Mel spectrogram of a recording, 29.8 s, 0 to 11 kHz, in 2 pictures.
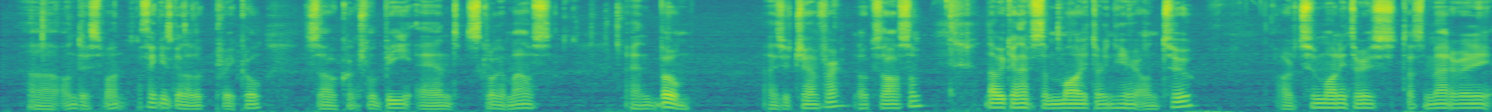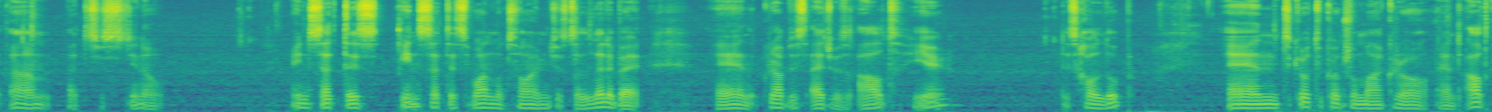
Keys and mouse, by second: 0.5 shift+middle click, 1.7 middle click, 2.8 ctrl+b, 6.0 Tab, 6.6-7.8 middle drag, 8.1 KP_5, 8.9 middle drag, 9.4 Tab, 11.1 shift+middle click, 17.6 middle click, 25.2 alt+click, 26.5 middle click, 27.6 q.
